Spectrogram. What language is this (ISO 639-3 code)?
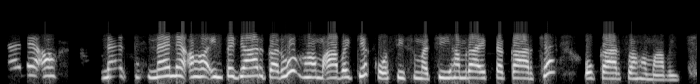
mai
